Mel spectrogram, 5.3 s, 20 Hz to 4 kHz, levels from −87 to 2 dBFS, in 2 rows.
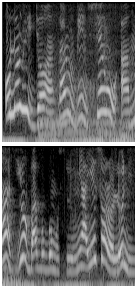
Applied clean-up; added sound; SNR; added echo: none; Chewing, mastication / Livestock, farm animals, working animals + Engine / Car; 8 dB; none.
